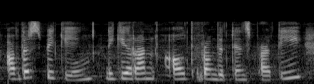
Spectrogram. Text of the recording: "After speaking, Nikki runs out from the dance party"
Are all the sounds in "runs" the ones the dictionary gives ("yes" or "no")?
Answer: no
